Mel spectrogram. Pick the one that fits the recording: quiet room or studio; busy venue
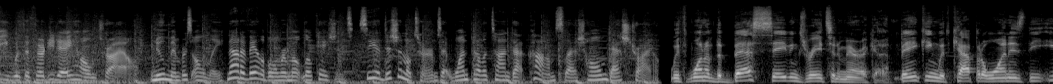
busy venue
